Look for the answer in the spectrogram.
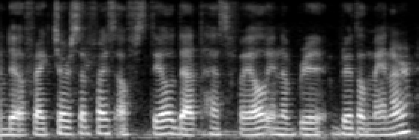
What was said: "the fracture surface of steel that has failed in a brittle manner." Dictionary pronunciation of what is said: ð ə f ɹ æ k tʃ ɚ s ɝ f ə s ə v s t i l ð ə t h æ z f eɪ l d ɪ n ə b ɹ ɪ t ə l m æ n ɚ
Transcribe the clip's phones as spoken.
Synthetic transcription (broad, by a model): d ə f ɹ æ k tʃ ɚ s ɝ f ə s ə f s t i l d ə t h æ s f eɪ l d ɪ n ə b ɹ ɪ t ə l m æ n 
